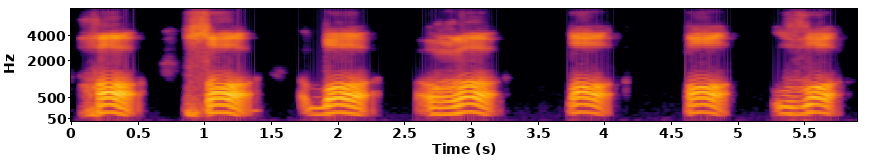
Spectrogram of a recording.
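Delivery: "kho", "so", "bo", "ro" voiced thick with a full o sound; heavy isti'la letters. Shown as a demonstration. Teacher drilling heavy letters for students. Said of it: "Khusodoktin kil".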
